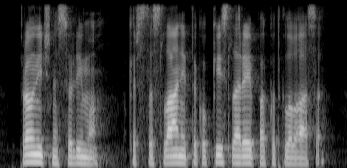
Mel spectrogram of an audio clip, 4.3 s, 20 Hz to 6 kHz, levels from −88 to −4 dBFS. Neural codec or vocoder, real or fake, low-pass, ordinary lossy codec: none; real; 5.4 kHz; none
